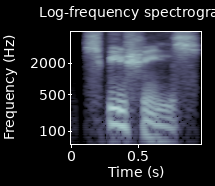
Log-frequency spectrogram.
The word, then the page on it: species: American English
